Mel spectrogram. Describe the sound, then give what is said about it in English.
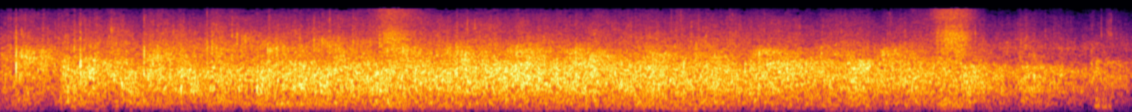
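An audience claps during a sermon in affirmation of the teaching; loud, dense applause holds steady for several seconds before thinning slightly at the end. “For some of you, first of all, I want to define that clap. That clap is affirming the Word of God and its teaching.”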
